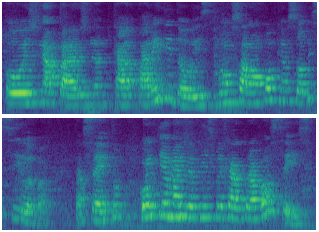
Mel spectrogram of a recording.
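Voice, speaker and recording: High-voiced Brazilian teacher in echoey room. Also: female voice, far from the mic, soft background music. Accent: Brazilian Portuguese. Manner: slow, careful explaining, repeating words syllable by syllable. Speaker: primary school teacher. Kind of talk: recorded remote class for children.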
